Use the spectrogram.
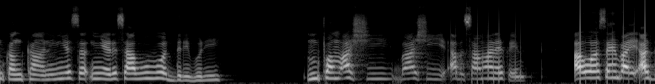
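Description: From 4.45 s to 6.50 s the speech is broken by periodic USB or driver dropouts. Something blocks the audio path every 54 ms, roughly 18 times a second, and each time around 10 ms of signal is skipped outright rather than filled with silence. The joins produce a steady train of ticks, around forty in all, that sound only while speech is present, giving the passage a rapid, evenly spaced chatter.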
